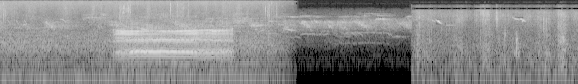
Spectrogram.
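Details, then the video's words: Sheep grazing leisurely on a green spring meadow, lambs among them; one loud, wavering, nasal bleat lasting about a second and a half, followed by quieter meadow ambience with a few faint high bird chirps. "Sounds of sheep bleating"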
